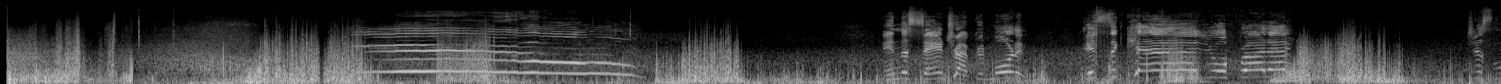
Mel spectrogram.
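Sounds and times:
wind buffeting microphone: 0.1s - 15.0s.

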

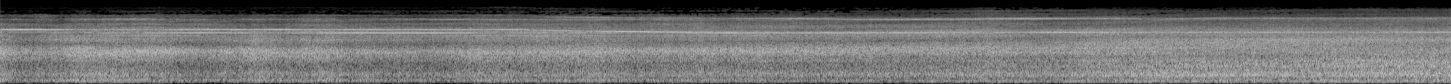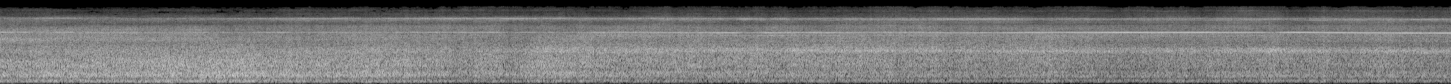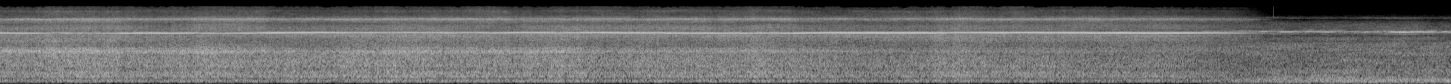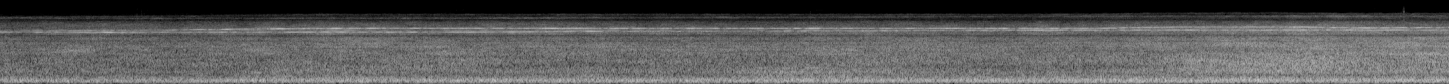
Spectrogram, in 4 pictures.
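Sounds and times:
jet engine whistling whine: 0.0s - 58.0s.

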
